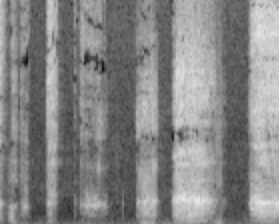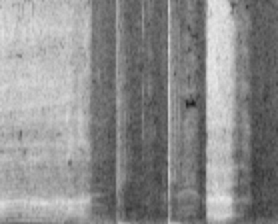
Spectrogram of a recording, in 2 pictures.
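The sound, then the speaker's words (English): A voice imitates a cat hacking up a hairball: a run of harsh, wet gagging coughs and retching groans, fairly loud, in uneven bursts with a long strained heave in the middle. “You cough up a fur ball.”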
